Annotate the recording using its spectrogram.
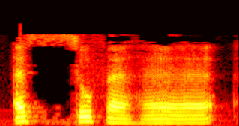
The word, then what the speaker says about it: السفهاء: سيقول السفهاء من الناس، السفهاء أيضا السين رقيقة، واللام قبلها لام شمسية تكتب ولا تنطق السفهاء هكذا وليس السفهاء.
